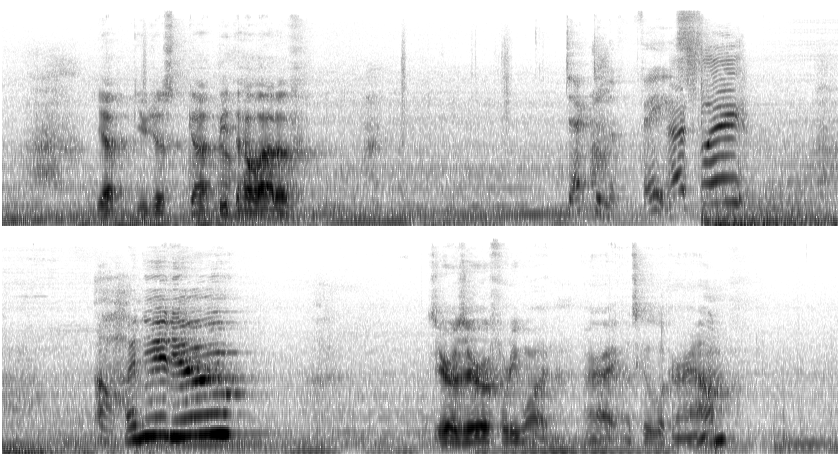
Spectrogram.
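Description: A young man calls out anxiously, shouting a name.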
